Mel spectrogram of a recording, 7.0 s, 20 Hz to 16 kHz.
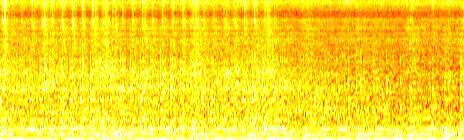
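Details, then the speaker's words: International TD-6 crawler's gas-start, diesel-run four-cylinder, revived after 11 years sitting rusted stuck, after the #4 cylinder misfire fix. Loud, steady clatter with an even deep beat and no dropped pulses: hitting on all four, healthy idle. "I think it's hitting on all fours. Sounds a lot better."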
